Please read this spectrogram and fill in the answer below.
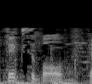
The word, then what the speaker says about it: Phyxable: We're chatting with Dr. Jimmy Fang, co-founder and CEO of Fixable, that's spelled P-H-Y-X-A-B-L-E.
